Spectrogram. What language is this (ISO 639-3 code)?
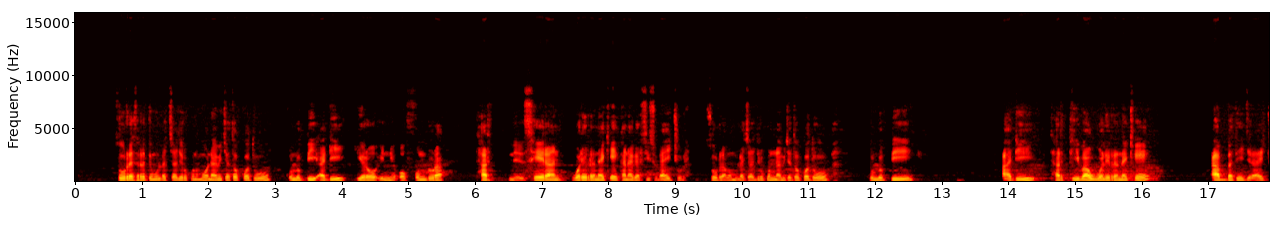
orm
